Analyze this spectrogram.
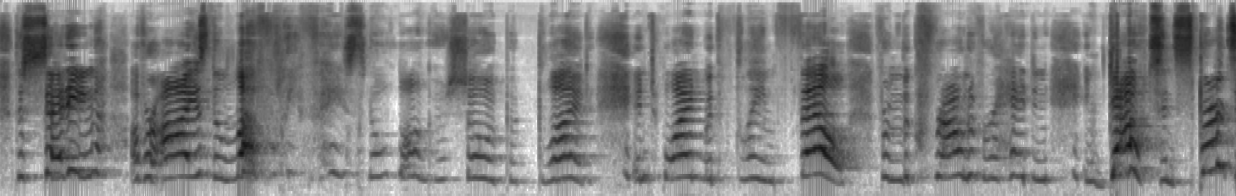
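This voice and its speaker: An anguished servant messenger from Greek tragedy, acted by a woman in a classical stage style. The voice is very high and bright, with theatrical delivery that shifts between hushed and forceful as horror is recounted. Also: heavily acted. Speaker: actor performing an audition-style monologue. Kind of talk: classical stage acting, dramatic tragic monologue.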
